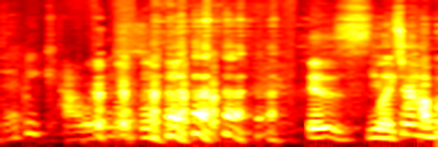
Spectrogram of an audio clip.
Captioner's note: laughter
